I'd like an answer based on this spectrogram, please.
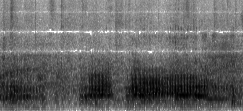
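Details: In Canada, Steller sea lions (Eumetopias jubatus) give deep, rumbling growls and roars in long, overlapping bursts.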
